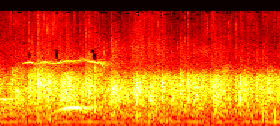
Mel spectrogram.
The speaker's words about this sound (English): We clap it up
